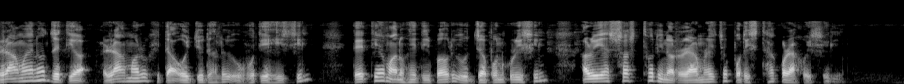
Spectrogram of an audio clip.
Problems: none marked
